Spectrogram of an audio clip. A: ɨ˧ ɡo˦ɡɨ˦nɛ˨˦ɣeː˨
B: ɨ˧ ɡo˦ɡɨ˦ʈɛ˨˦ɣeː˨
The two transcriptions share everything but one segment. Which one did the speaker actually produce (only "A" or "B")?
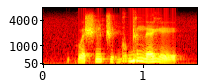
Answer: A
